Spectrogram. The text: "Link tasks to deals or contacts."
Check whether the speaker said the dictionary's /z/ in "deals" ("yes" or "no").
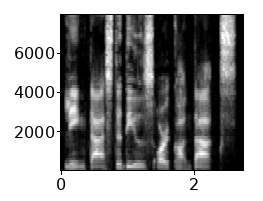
no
